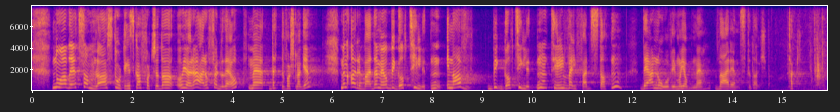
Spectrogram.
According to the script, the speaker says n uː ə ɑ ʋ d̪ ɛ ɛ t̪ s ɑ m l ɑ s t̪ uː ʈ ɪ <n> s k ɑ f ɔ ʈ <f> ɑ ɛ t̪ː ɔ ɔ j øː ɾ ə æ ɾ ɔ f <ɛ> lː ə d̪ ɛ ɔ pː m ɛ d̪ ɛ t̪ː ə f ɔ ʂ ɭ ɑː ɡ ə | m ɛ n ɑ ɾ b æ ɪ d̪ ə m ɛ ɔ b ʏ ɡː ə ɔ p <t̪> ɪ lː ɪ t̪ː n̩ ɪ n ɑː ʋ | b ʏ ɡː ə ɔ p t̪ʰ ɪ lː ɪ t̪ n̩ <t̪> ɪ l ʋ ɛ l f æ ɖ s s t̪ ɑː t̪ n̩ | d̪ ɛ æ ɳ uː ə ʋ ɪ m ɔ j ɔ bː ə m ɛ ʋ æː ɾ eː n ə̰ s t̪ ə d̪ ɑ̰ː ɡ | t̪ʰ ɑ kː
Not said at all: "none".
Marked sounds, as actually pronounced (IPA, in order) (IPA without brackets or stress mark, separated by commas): ŋ, ʂ, œ, t̪ʰ, t̪ʰ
